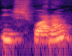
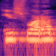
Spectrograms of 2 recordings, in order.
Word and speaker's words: Ishvara: talked about before right with the V coming after a consonant in the middle of a word it's pronounced like a w so just a little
